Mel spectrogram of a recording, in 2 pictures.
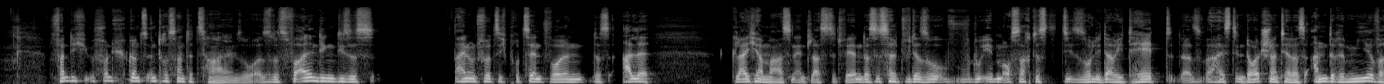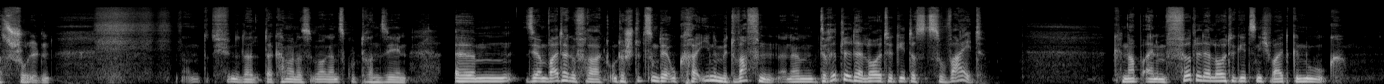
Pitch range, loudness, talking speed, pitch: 115-145 Hz, -23 LUFS, 185 wpm, 125 Hz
